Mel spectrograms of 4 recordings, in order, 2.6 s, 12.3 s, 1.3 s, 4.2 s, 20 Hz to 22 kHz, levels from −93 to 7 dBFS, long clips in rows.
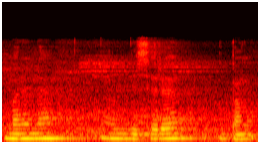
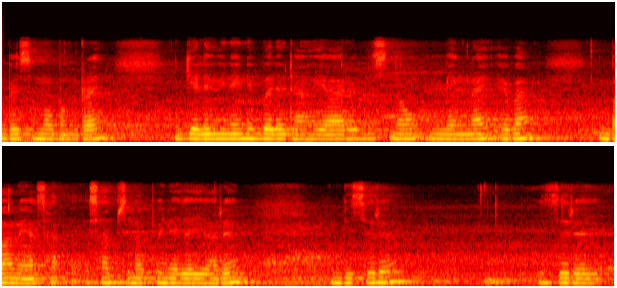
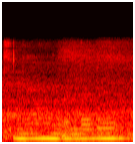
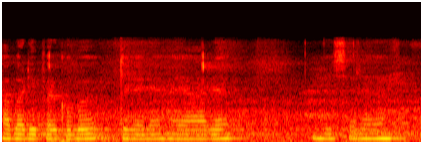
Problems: low volume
